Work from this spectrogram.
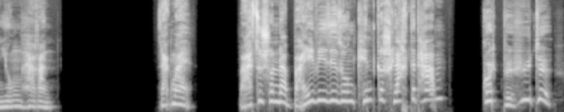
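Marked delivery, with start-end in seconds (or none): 2.0-5.6 challenging. Acted. Ede confronts boy. 6.0-6.9 fearful exclamation. Acted. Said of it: "rief der Junge, schützend".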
